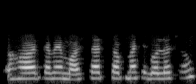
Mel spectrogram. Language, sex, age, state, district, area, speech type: Gujarati, female, 18-30, Gujarat, Valsad, rural, conversation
